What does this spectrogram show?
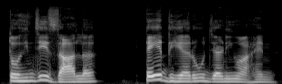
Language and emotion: Sindhi, neutral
